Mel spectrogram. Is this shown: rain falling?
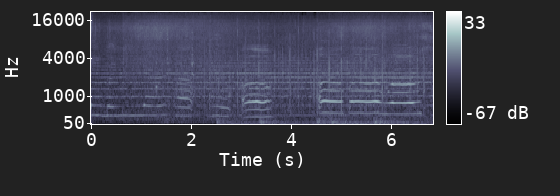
yes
